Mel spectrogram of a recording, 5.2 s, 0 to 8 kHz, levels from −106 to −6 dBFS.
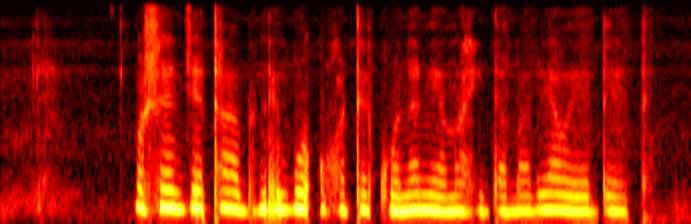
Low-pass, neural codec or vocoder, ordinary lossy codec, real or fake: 7.2 kHz; codec, 24 kHz, 6 kbps, HILCodec; none; fake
